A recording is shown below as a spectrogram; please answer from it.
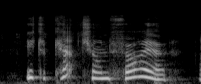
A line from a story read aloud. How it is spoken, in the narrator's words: cried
